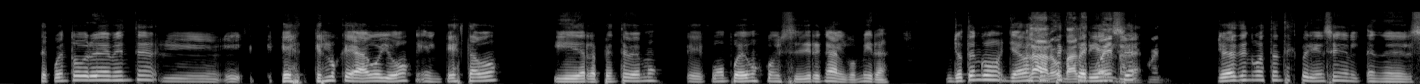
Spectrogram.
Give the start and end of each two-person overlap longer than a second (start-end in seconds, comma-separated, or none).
10.2-11.4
